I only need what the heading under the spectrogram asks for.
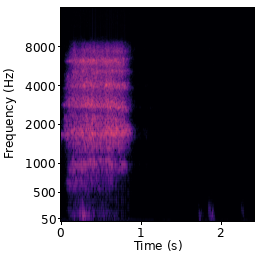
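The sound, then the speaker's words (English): During a breath-work exercise, a long, deep exhale rushes out through the mouth, loud and airy, followed by a few faint, soft breath sounds. “So we're going to take three deep breaths in through the nose and out through the mouth.”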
